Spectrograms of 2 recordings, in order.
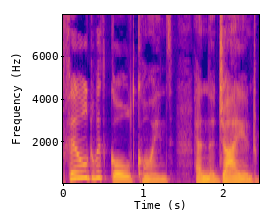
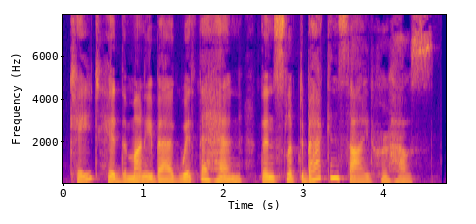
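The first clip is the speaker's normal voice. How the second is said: plain reading voice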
